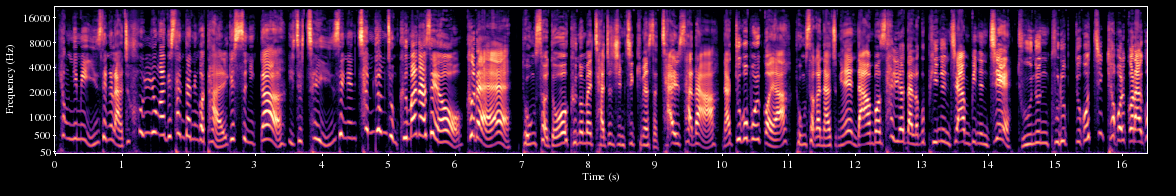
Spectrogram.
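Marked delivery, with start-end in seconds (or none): 0.1-6.1 higher and louder, rising into a furious plea; angry retort. Acted. To her meddling sister-in-law, rising angry retort. 6.2-14.3 angry threat. Acted. Older sister-in-law storms off threatening.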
